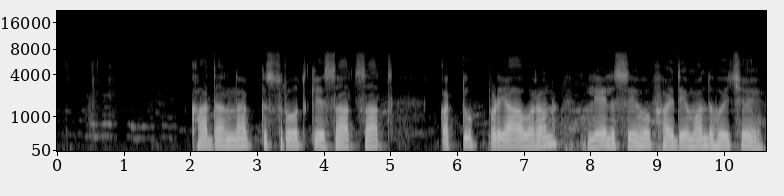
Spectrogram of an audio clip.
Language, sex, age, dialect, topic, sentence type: Maithili, male, 51-55, Eastern / Thethi, agriculture, statement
